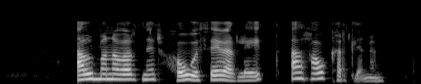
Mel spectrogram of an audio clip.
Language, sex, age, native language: Icelandic, female, 30-39, Icelandic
